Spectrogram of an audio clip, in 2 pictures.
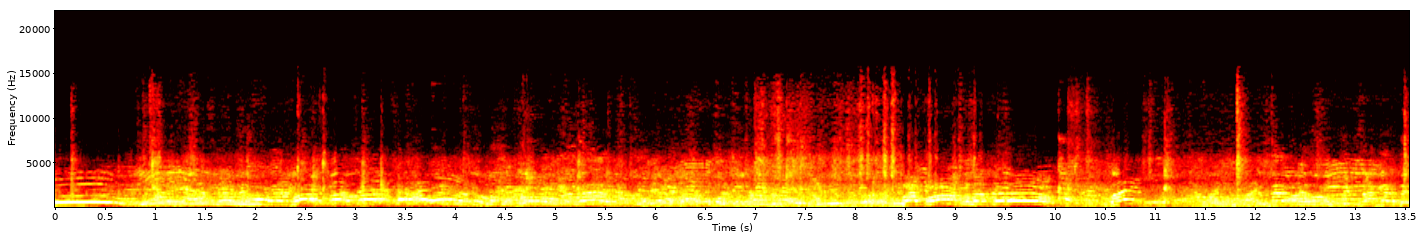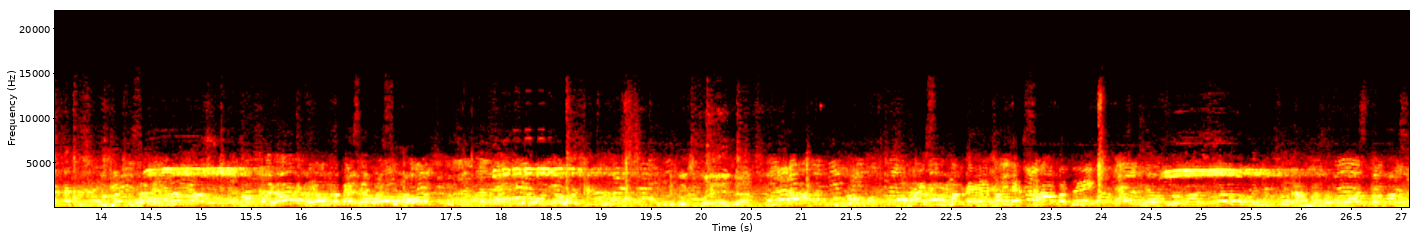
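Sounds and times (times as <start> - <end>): babble of voices: 0.0 - 27.0
short high whistle tones: 24.6 - 25.9.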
